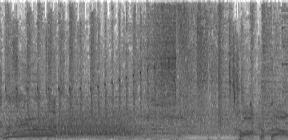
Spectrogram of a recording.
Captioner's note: cheering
